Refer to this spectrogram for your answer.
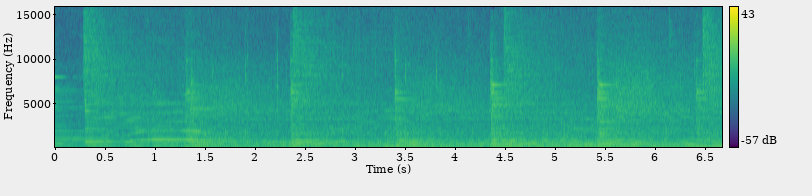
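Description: A large crowd claps steadily and loudly for several seconds, giving a big round of applause to the King, a dense wash of applause with music playing underneath.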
